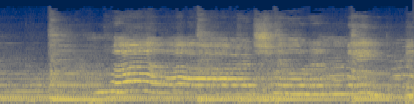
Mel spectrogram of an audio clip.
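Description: A young girl singing long, wavering held notes over a strummed acoustic guitar.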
